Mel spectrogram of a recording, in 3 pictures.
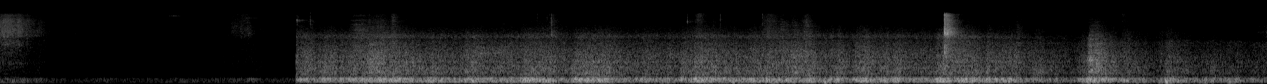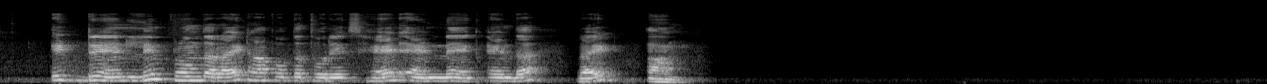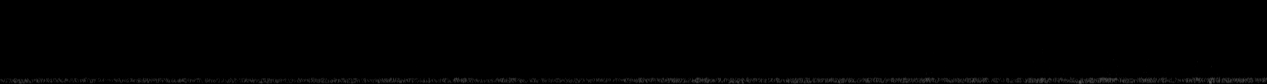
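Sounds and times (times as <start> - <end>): low hum: 3.0 - 19.7
steady rumbling: 3.0 - 19.8
sharp clicks: 9.4 - 9.8.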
